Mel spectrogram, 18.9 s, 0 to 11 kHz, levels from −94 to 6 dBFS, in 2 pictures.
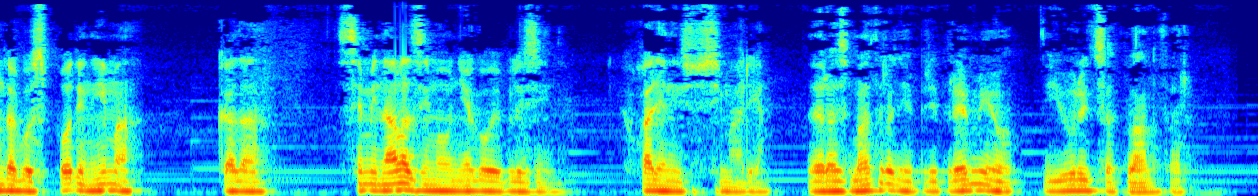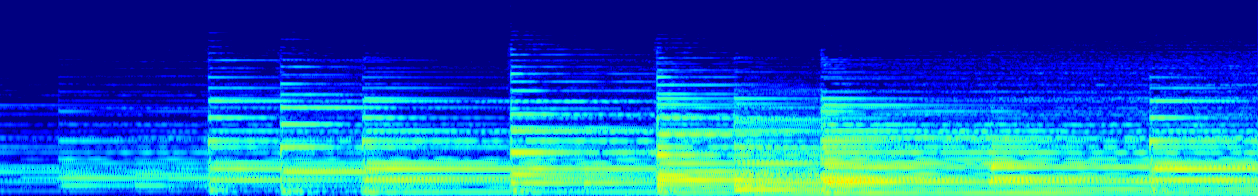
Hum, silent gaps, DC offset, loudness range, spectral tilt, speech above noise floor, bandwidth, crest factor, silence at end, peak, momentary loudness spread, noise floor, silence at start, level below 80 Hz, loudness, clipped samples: none; none; under 0.1%; 20 LU; -7 dB/octave; 40 dB; 10.5 kHz; 20 dB; 0 s; 0 dBFS; 24 LU; -55 dBFS; 0 s; -32 dBFS; -18 LUFS; under 0.1%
